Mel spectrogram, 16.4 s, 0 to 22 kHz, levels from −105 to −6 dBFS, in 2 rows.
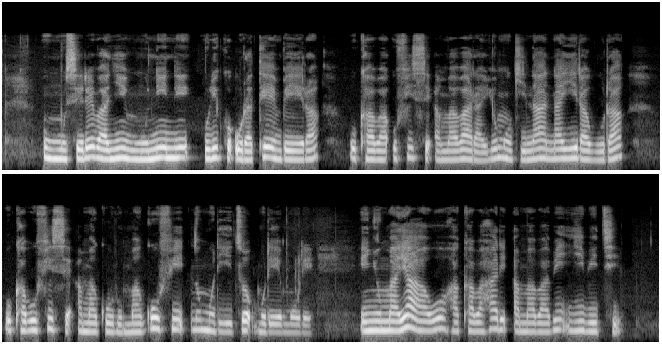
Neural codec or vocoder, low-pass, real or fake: none; 10.8 kHz; real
